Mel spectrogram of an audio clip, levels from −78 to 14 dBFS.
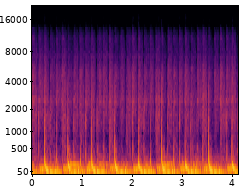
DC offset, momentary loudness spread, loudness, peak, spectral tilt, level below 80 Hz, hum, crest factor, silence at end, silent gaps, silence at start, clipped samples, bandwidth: under 0.1%; 2 LU; -12 LUFS; 0 dBFS; -7.5 dB/octave; -12 dBFS; none; 8 dB; 0 s; none; 0 s; under 0.1%; 10.5 kHz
